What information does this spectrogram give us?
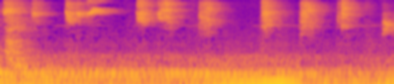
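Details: Long-tailed shrike mimicking other birds, a song used to lure birds for trapping; short squawky bursts about twice a second, high and harsh, with a low droning hum underneath.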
